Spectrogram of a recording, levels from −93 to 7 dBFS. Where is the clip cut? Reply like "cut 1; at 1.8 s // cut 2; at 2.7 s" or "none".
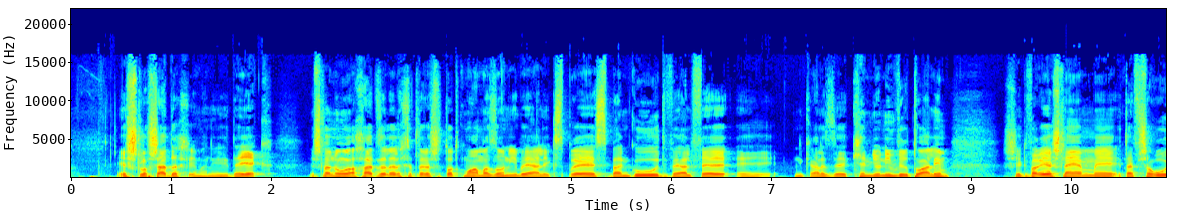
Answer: none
